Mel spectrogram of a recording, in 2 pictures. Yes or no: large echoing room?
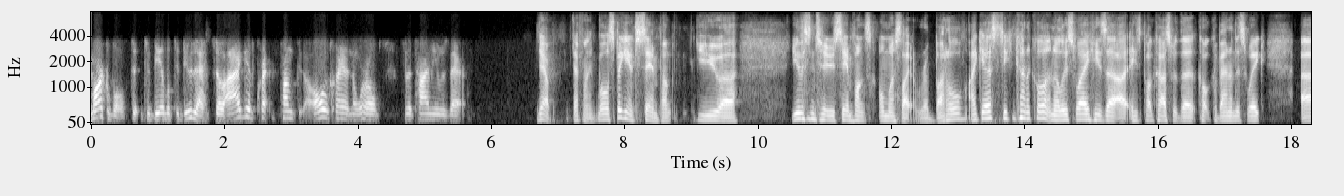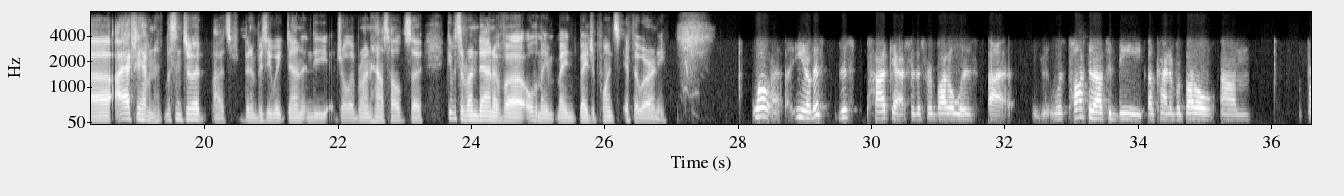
no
